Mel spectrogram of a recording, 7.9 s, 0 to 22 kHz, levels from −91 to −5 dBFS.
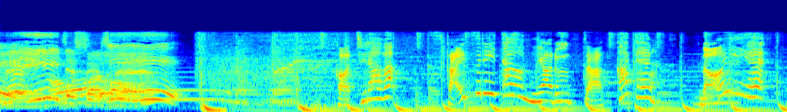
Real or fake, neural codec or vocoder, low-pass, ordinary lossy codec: real; none; none; none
